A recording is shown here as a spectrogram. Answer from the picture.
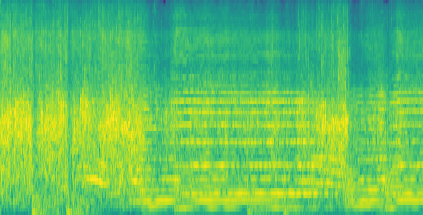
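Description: Applause, then a carnival brass band (sousaphone, saxophones and drums) strikes up about a second and a half in, playing a few long held chords with low drum beats underneath.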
